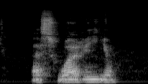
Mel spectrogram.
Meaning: first-person plural conditional of asseoir
- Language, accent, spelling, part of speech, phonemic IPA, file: French, Canada, assoirions, verb, /a.swa.ʁjɔ̃/, LL-Q150 (fra)-assoirions.wav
